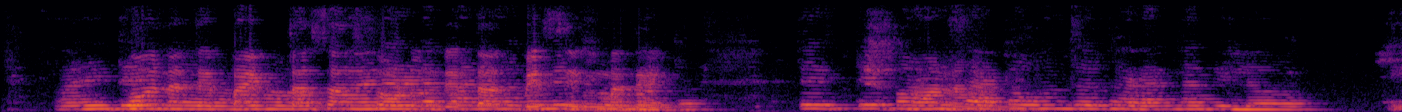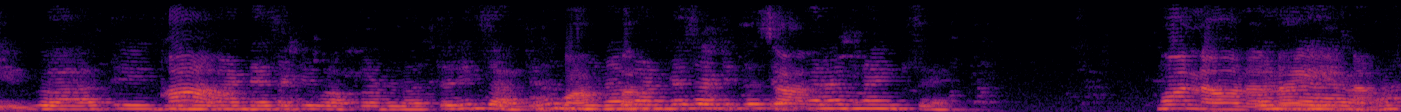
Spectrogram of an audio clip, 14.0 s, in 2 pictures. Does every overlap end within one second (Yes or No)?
No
